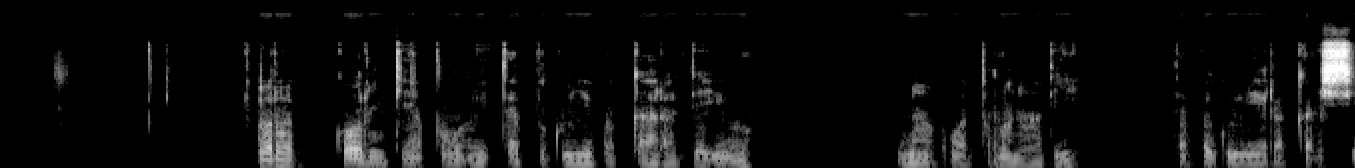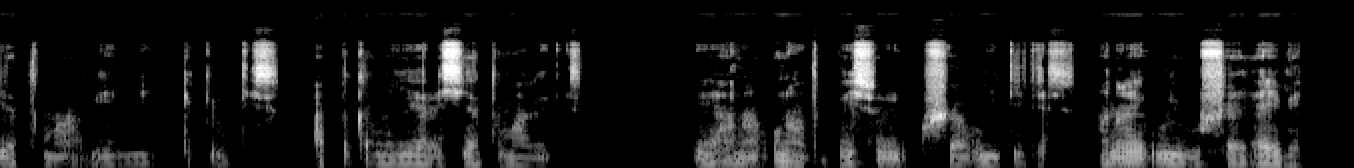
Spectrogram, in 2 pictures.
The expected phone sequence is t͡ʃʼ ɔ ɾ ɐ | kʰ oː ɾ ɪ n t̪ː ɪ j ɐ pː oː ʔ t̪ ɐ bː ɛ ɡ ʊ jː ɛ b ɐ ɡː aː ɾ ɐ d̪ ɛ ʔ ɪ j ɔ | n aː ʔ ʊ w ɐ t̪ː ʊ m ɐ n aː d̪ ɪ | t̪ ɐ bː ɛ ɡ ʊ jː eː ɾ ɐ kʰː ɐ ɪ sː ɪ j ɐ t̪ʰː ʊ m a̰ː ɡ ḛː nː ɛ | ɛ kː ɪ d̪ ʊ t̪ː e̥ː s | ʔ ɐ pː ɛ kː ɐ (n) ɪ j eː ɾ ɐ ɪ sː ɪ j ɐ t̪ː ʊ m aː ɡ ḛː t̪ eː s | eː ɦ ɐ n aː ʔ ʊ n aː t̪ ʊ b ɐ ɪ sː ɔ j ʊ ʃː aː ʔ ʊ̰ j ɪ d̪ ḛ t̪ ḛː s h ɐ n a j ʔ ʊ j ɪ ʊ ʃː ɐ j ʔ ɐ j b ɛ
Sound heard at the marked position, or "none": m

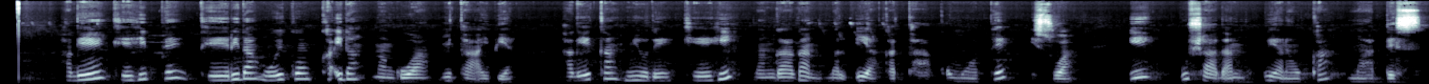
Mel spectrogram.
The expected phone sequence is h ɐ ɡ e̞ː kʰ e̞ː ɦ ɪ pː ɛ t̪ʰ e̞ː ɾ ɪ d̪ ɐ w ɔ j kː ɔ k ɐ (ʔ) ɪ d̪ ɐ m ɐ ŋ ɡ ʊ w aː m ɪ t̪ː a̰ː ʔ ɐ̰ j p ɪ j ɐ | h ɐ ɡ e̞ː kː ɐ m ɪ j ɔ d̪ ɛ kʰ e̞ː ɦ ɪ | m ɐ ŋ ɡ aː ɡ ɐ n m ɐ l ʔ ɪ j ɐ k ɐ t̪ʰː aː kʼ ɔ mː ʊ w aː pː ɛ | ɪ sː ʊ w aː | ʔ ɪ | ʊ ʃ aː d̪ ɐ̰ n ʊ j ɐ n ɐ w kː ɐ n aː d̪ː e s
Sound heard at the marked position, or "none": ʔ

